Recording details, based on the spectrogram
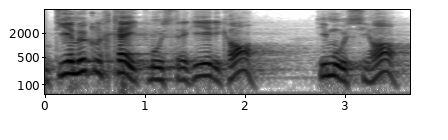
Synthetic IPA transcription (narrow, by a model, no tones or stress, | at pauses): nt̚d̥iəmøɡlɪχkʰɛɪtmuəstrɛɡ̥iəɾiɡhɑː | d̥iːmuəsːihɑː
